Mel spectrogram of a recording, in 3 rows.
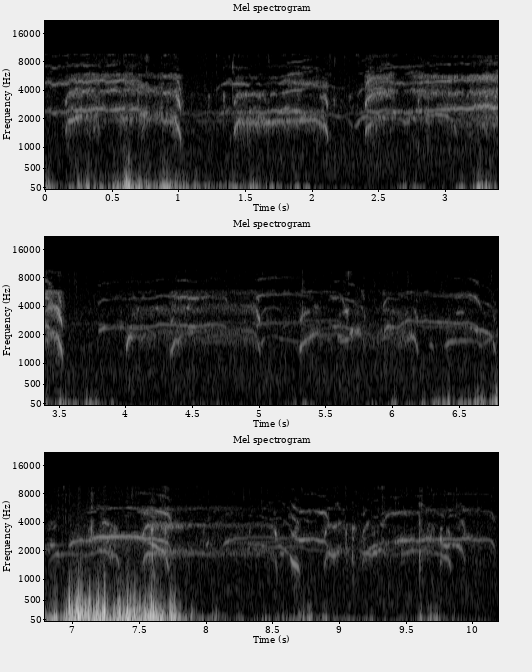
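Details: At a Peregrine falcon nest in the Barycz Valley on 30 April 2020, the male feeds bites of prey to the chicks. Loud arched, squealing calls repeat rapidly in clusters, with a heavy low rumble of movement near the middle.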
